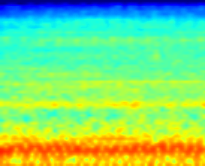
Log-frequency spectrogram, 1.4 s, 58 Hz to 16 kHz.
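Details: Nissan 300ZX Z32 petrol V6 idling with a smooth, steady low hum, no misfire or stumble; used as a normal example while checking injectors for a tick with a screwdriver as a stethoscope.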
